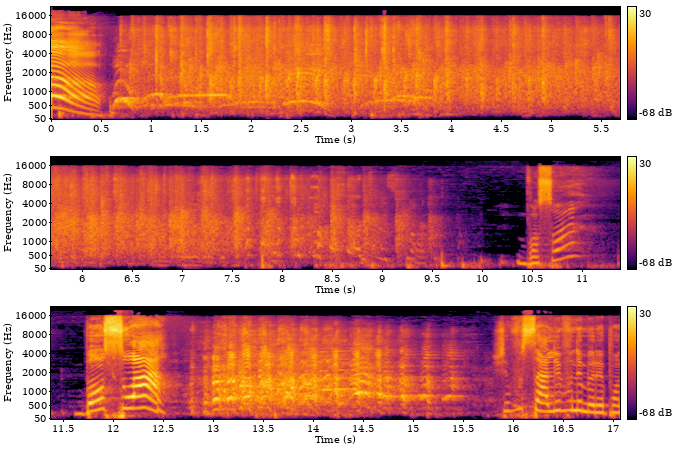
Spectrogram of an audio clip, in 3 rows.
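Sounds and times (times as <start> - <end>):
laughter: 0.0 - 0.5, 6.9 - 9.0, 12.8 - 15.6
faint cheers: 0.0 - 4.0
crowd applause: 0.0 - 9.6
speech: 10.5 - 11.0, 11.6 - 14.2, 15.9 - 17.0.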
